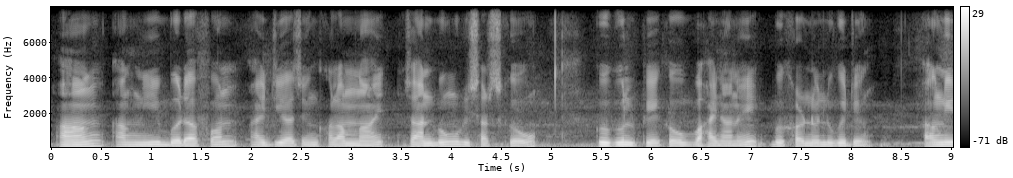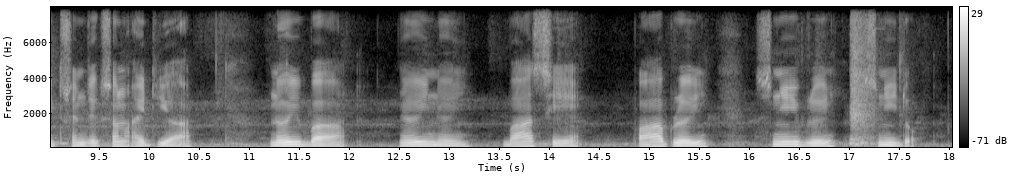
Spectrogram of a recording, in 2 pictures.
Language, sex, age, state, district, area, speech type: Bodo, male, 18-30, Assam, Kokrajhar, rural, read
